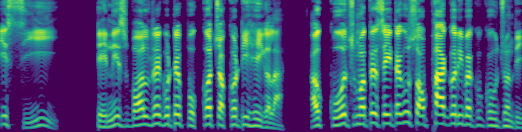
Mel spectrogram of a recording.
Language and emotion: Odia, disgusted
